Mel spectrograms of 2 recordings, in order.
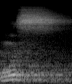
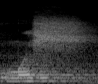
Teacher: Jadi bedakan antara mengucapkan shin yang titik 3 dengan sin ya yang tidak ada titiknya. Tentu yang titik 3 ini nafasnya lebih meluas di dalam mulut kita, bukan sekedar mus dikit tetapi mush. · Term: tafasyi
